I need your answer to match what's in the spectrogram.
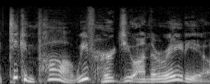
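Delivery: high, delighted fan greeting, retold; excited greeting. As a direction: imitate two ladies thrilled to recognize someone. Retelling two sisters' excited greeting.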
